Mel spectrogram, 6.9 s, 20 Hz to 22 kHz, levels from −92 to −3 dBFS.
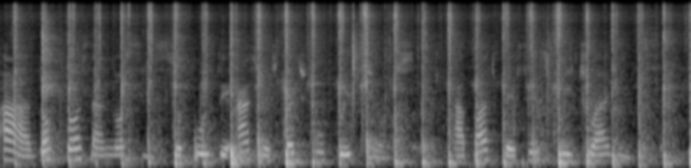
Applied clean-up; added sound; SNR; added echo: none; Run; -5 dB; none.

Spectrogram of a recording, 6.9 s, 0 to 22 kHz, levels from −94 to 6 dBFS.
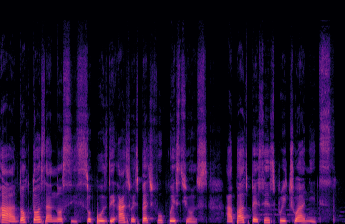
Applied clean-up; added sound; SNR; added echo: none; none; none; none.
